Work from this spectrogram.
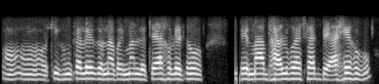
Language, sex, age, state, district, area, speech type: Assamese, female, 60+, Assam, Dibrugarh, rural, conversation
